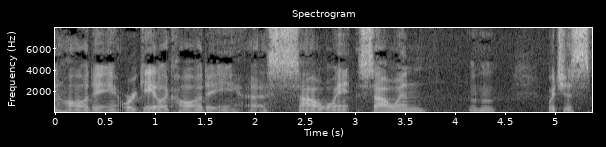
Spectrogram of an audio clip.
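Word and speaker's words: Samhain: or Gaelic holiday sa saan mhm which is pronounced uh sa but spelled s m ha a i n which looks like Sam Hayne um uh in the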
